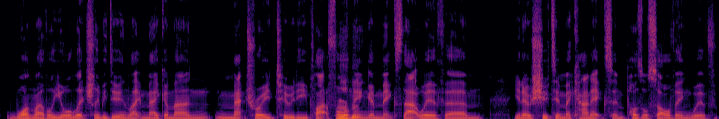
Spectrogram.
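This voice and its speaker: A man co-hosts a podcast reviewing video games, chatting casually in an informal, rambling, jokey way. His voice sits at medium pitch, and the studio-quality recording has no echo.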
